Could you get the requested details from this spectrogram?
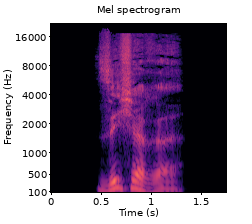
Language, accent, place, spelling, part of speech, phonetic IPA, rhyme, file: German, Germany, Berlin, sichere, verb / adjective, [ˈzɪçəʁə], -ɪçəʁə, De-sichere.ogg
- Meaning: inflection of sichern: 1. first-person singular present 2. first/third-person singular subjunctive I 3. singular imperative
